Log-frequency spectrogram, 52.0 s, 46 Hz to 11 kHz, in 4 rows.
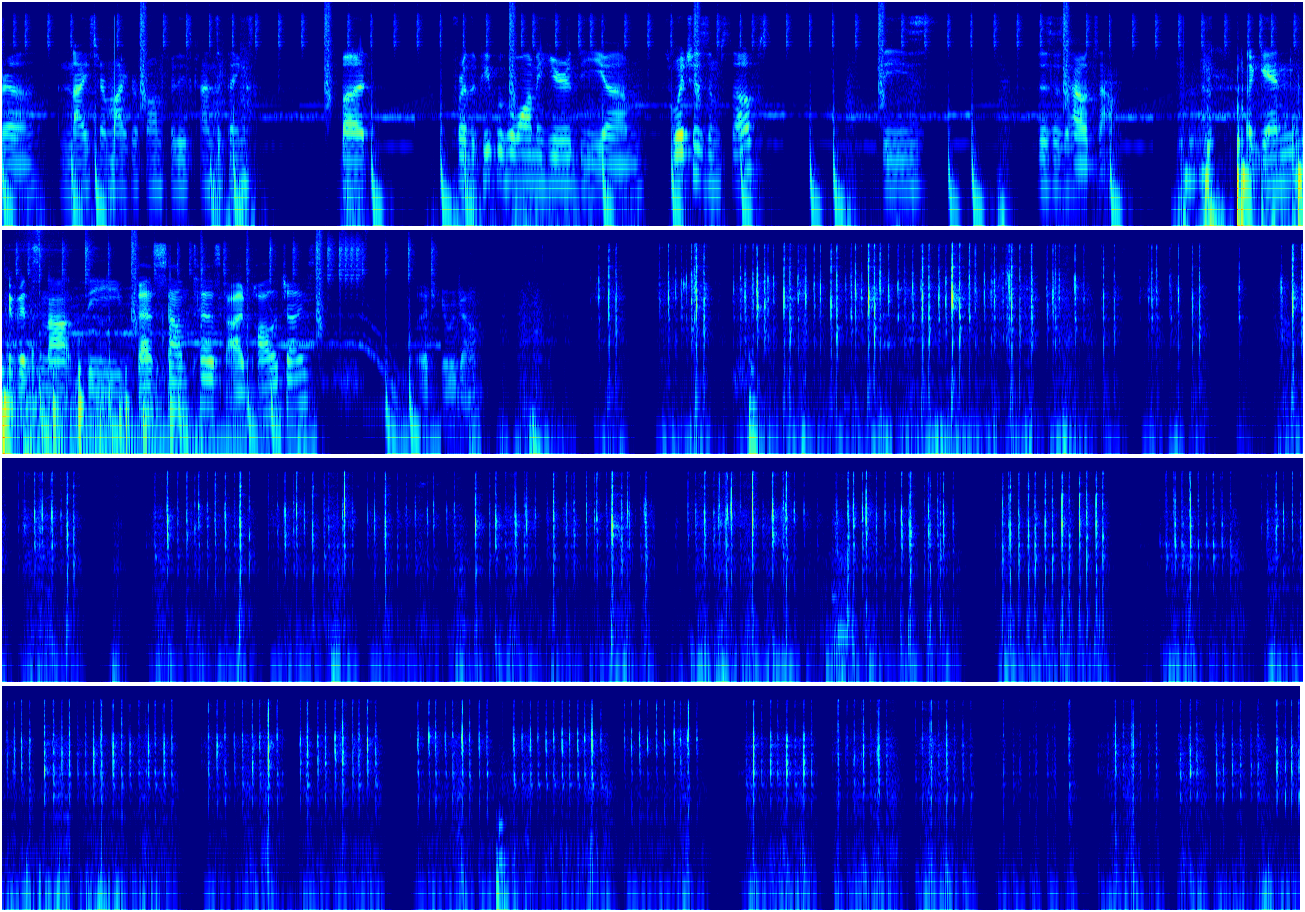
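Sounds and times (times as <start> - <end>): mechanical keyboard typing: 19.0 - 25.0, 25.8 - 26.8, 27.6 - 52.0.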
